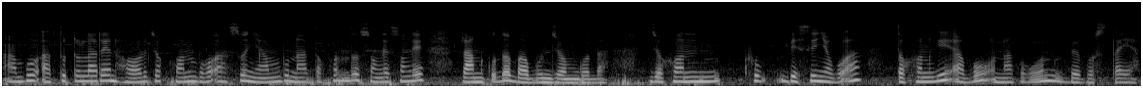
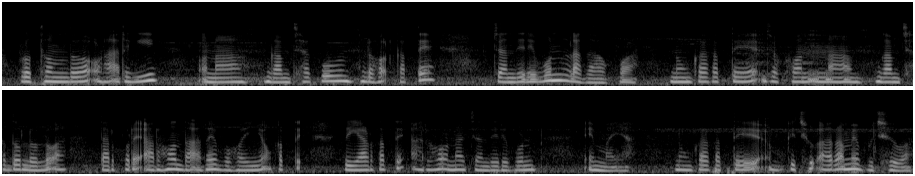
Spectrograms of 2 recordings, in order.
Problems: none marked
